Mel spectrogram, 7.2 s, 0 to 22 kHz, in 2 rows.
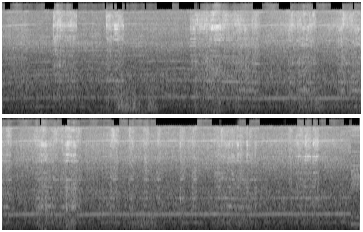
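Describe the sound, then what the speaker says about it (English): A small rotary tool grinds a plastic model truck body from an AMT 1992 Chevrolet Silverado C1500 pickup kit, a steady high whine with bursts of gritty rubbing as the bit bites in, close and without talk. "I need to grind off a little bit more on this side."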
